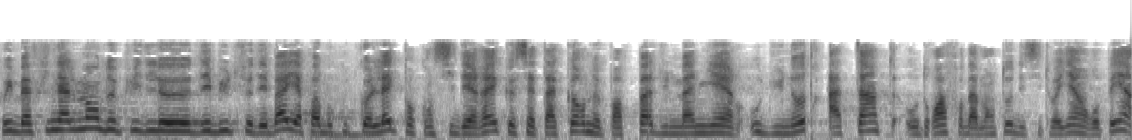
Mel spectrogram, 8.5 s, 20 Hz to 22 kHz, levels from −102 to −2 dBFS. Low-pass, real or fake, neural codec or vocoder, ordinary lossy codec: 7.2 kHz; real; none; none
